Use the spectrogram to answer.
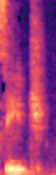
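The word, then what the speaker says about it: Sige: It is pronounced siege.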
